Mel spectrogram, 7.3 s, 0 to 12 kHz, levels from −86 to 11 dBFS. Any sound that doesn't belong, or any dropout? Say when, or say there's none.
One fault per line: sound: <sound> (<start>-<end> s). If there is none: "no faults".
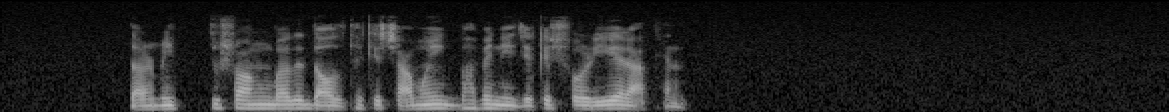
no faults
